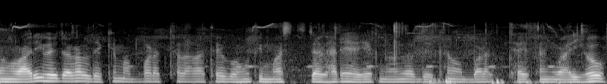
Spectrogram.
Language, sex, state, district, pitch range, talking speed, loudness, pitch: Chhattisgarhi, male, Chhattisgarh, Sarguja, 120-130 Hz, 255 wpm, -18 LUFS, 125 Hz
